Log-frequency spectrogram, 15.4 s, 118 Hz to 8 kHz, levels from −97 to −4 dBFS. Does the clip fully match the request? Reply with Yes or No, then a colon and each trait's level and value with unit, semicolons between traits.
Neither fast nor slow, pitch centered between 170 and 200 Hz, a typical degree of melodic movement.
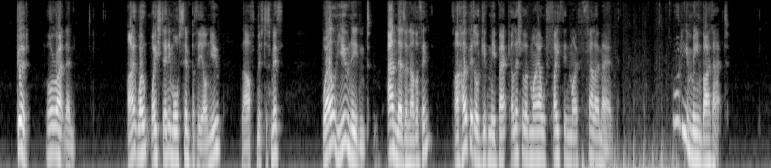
No: average, 165 wpm; medium, 145 Hz; average, 5.0 semitones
